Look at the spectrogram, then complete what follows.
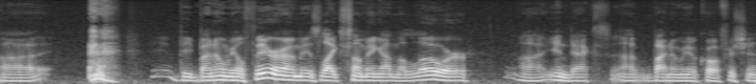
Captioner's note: cough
